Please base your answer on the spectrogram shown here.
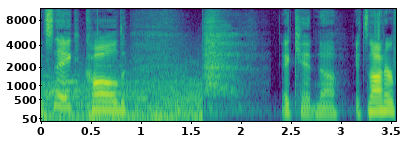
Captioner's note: sigh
